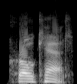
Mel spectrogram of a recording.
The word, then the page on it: croquette: American English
